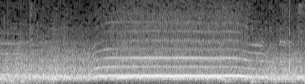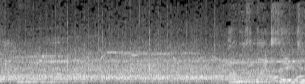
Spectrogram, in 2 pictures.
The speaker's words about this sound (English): Listening to you guys sing and scream and clap, and it sounds really awesome even through the brick wall.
